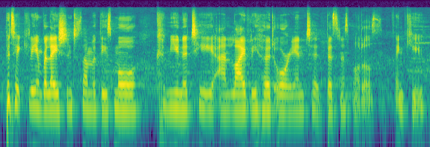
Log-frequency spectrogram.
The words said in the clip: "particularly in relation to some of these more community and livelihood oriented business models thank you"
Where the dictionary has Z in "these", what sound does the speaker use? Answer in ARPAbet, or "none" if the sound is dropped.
Z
